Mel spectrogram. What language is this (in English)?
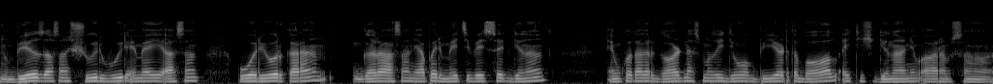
Kashmiri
